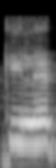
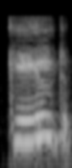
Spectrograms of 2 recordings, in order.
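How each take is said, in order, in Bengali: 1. শেষাংশটি আলাদা একটি সিলেবল হিসেবে উচ্চারিত হয়। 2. শেষাংশটি অতিরিক্ত কোনো সিলেবল ছাড়াই শব্দের সাথে যুক্ত হয়। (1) "কিলেড না" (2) "শুদ্ধ উচ্চারণ"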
